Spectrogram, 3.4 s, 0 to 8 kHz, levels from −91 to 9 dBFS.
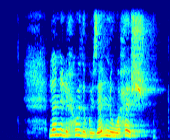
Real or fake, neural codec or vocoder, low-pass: real; none; 7.2 kHz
